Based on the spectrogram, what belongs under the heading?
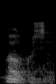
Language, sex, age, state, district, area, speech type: Hindi, male, 30-45, Uttar Pradesh, Jaunpur, rural, spontaneous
